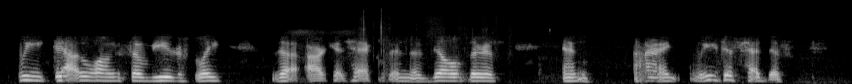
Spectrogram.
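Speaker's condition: Parkinson's; recent onset

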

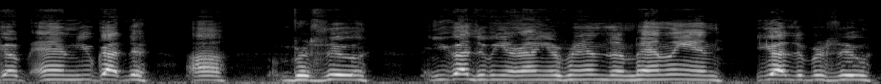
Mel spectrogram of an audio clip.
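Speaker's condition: Cerebral palsy

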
